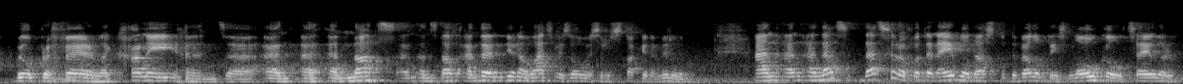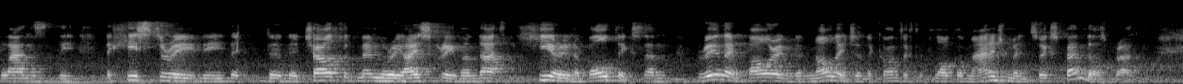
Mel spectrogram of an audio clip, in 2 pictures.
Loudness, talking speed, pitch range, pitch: -18 LUFS, 190 wpm, 140-175 Hz, 150 Hz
